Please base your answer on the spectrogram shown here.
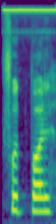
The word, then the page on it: fútbol: Spanish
